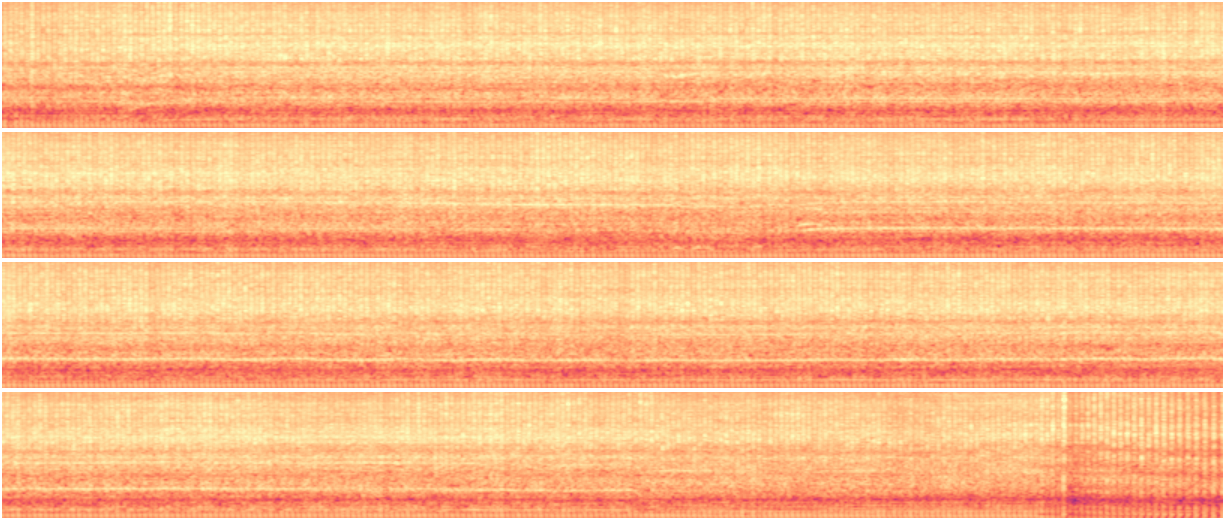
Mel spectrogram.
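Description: Huskee riding lawn mower's engine running steadily while its rear wheels spin in deep mud, the mower stuck.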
